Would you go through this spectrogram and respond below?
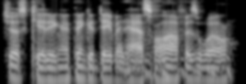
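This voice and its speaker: Male co-host, easygoing chat, bright tone, dry recording. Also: fairly low pitch, fairly quick, vocal fry, no room sound. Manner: relaxed, agreeable back-and-forth. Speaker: podcast co-host. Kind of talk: casual chat.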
